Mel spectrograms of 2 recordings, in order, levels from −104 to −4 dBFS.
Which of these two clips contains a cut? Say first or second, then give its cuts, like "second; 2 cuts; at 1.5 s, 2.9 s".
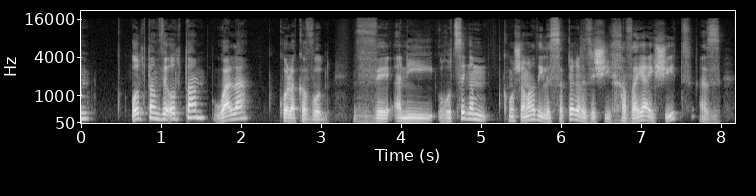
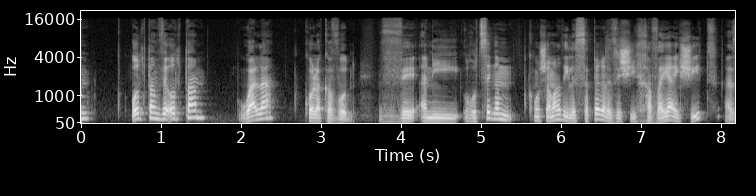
first; 1 cut; at 1.6 s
